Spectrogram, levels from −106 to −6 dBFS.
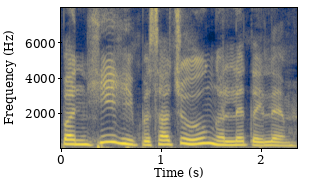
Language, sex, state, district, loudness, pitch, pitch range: Wancho, female, Arunachal Pradesh, Longding, -14 LUFS, 235 Hz, 205-270 Hz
